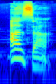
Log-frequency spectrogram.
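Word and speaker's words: עזה: The greatest influence for this pronunciation came while translating the Hebrew Bible into Greek as the letter ain can be pronounced both aza and with the more guttural version pronounced rza and is spelled with a g.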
